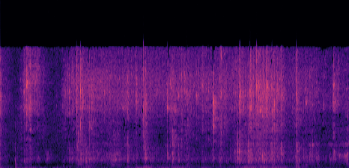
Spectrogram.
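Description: A hand with long nails scratches and stirs through a pile of cardboard jigsaw puzzle pieces in a shallow cardboard box lid. The sound is quiet, dry rustling and scraping with many small, bright clicks and ticks as the pieces shift against each other and the lid.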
